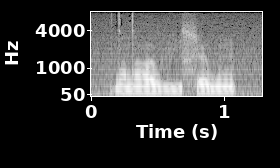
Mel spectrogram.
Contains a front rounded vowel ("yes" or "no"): yes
